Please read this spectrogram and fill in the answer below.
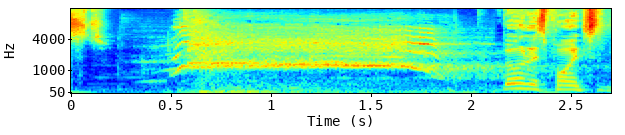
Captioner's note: screams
